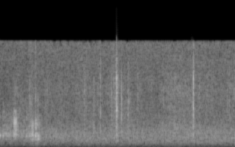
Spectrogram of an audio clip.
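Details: Northern Gannets breeding in early July on Bonaventure Island, Canada, the largest colony in the Americas: two harsh, grating calls close together at the start, over a steady rushing colony din, with a couple of sharp clicks later.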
